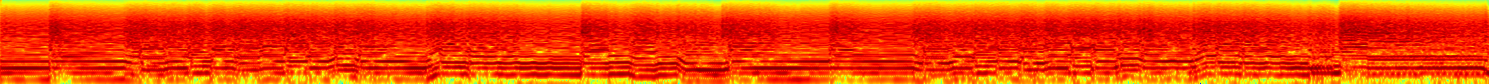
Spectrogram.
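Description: Distorted electric guitar in C standard tuning playing a slow, heavy chord riff. It rings out sustained two-note chords and slides between them several times.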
